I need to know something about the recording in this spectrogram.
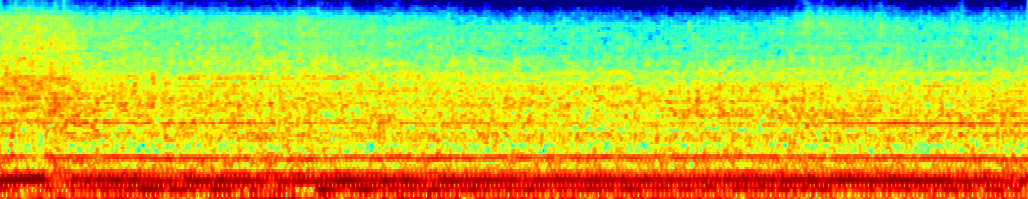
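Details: Kawasaki Mule on a chilly morning, idling: loud, rough, low blatting drone much harsher than normal; loud exhaust noise, owner's partner suspects something loose, owner suspects muffler.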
